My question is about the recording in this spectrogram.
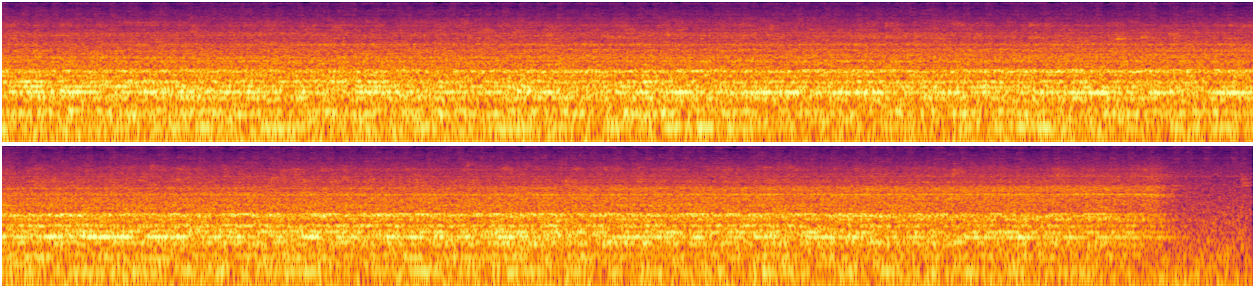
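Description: Old ballcock fill valve refilling a toilet tank after a flush: a steady rush of water with a held whistling tone, fading out near the end as the float, its arm bent down, closes the valve below the overflow tube.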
